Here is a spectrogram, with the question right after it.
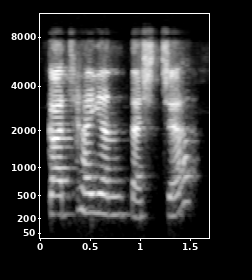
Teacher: the tha is mahaprana, ka is alpaprana. So that should be differentiated clearly.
